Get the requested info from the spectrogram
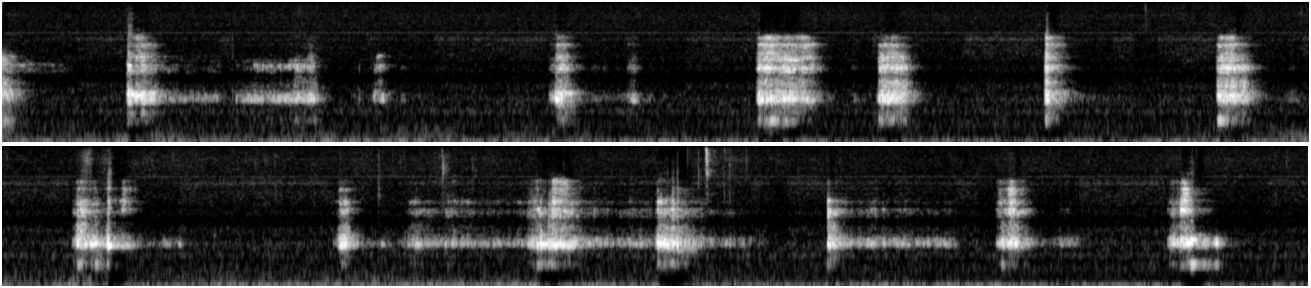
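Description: Ghost box (spirit box) scanning through radio frequencies: short, choppy bursts of radio static and snippets every second or two, with a longer run of sound about two-thirds of the way through.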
